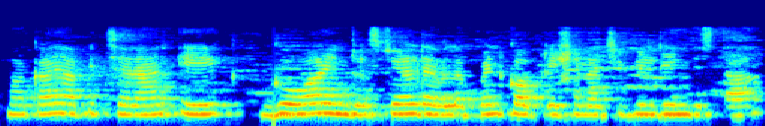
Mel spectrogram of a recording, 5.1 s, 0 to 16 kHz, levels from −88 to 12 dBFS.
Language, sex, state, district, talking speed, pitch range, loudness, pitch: Konkani, female, Goa, North and South Goa, 130 wpm, 240-260 Hz, -19 LUFS, 250 Hz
